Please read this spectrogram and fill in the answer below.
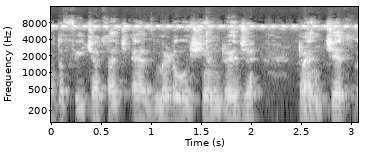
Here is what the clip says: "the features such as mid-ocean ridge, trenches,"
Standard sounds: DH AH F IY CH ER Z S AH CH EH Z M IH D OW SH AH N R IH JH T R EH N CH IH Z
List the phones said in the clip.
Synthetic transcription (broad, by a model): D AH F IY CH ER S AH CH EH Z M IH D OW SH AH N R IH JH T R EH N CH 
